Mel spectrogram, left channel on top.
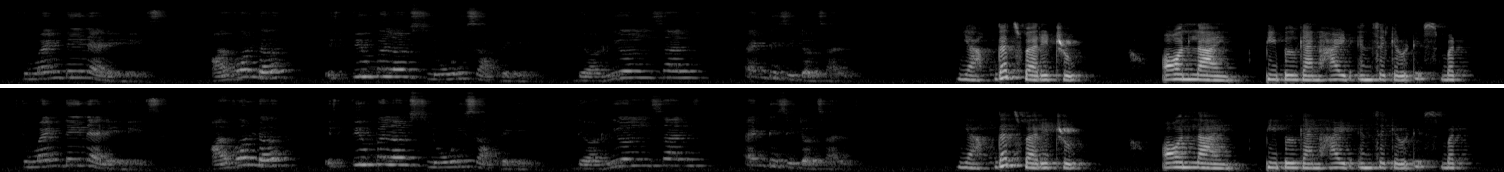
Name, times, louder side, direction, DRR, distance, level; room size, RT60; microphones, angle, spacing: voice 1, 0.2-1.4 2.1-2.9 3.2-5.3 5.7-7.0 7.4-8.5 9.9-10.0, right 1 dB, 50° right, 3 dB, 7.2 m, -41 dB
voice 2, 9.6-10.8 11.6-12.3 12.7-14.5, left 3 dB, 70° left, 9 dB, 1.6 m, -26 dB
20.5 x 13.5 x 3.3 m, 0.31 s
head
